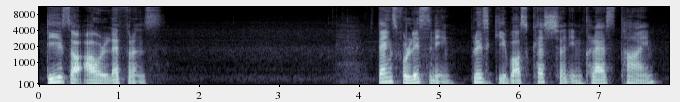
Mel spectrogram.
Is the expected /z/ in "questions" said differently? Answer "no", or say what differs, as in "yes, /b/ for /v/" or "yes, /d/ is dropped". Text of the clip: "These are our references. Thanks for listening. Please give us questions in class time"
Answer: yes, /z/ is dropped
